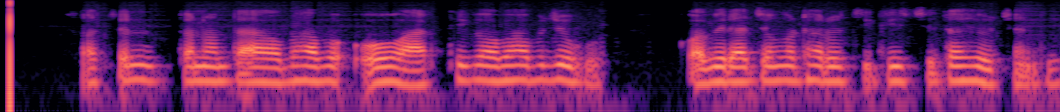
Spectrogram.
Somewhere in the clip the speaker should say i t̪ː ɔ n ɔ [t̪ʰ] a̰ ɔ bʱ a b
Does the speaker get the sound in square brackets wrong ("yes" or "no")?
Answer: yes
